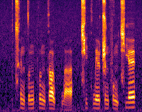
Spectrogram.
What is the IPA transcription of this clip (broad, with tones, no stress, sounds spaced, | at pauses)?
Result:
t͡sʰ ə˥˩ n t̪ ɤ˥ ŋ pʰ ɤ˥˧ ŋ k ɑ˥˩ ʊ̯ pʰ w ä˨˩˦ | t͡ɕʰ i˥ kʰ w e˥ ɪ̯ ʈ͡ʂ ə˥ n f ɤ˥˩ ŋ t͡ɕʰ j ɛ˥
